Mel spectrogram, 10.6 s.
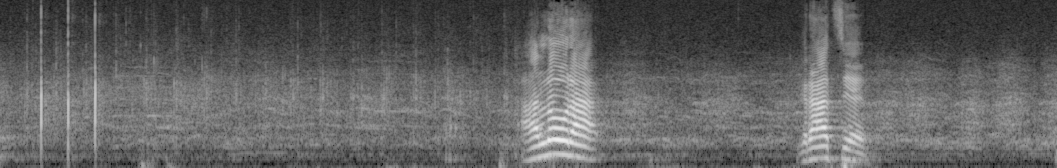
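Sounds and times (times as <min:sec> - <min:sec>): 
sharp handclaps: 0:00.0 - 0:05.3
speech: 0:05.2 - 0:06.0, 0:08.0 - 0:08.8.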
